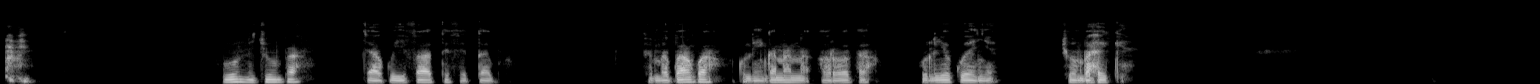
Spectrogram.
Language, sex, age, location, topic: Swahili, male, 25-35, Nakuru, education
